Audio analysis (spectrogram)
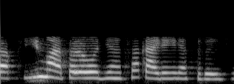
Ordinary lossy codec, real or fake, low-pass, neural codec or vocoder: none; fake; 3.6 kHz; codec, 16 kHz, 0.5 kbps, X-Codec, HuBERT features, trained on balanced general audio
